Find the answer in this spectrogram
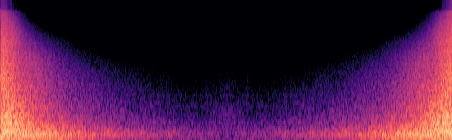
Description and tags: gunshot and reverse
echo, gunshot, reversal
